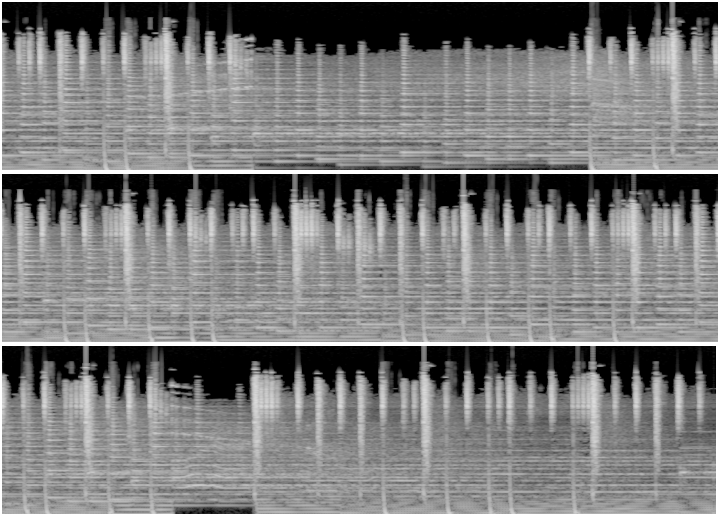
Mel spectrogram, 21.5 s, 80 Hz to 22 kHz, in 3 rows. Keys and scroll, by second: 7.2 ctrl+s, 9.7 ctrl+=, 19.6 ctrl+-.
